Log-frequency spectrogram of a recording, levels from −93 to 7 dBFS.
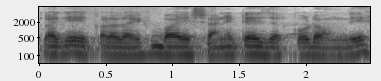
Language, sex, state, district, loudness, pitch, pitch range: Telugu, male, Andhra Pradesh, Sri Satya Sai, -15 LUFS, 110 Hz, 105-115 Hz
